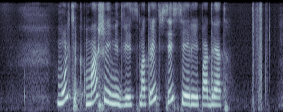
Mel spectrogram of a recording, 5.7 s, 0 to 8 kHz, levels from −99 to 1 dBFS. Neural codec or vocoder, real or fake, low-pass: autoencoder, 48 kHz, 32 numbers a frame, DAC-VAE, trained on Japanese speech; fake; 7.2 kHz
